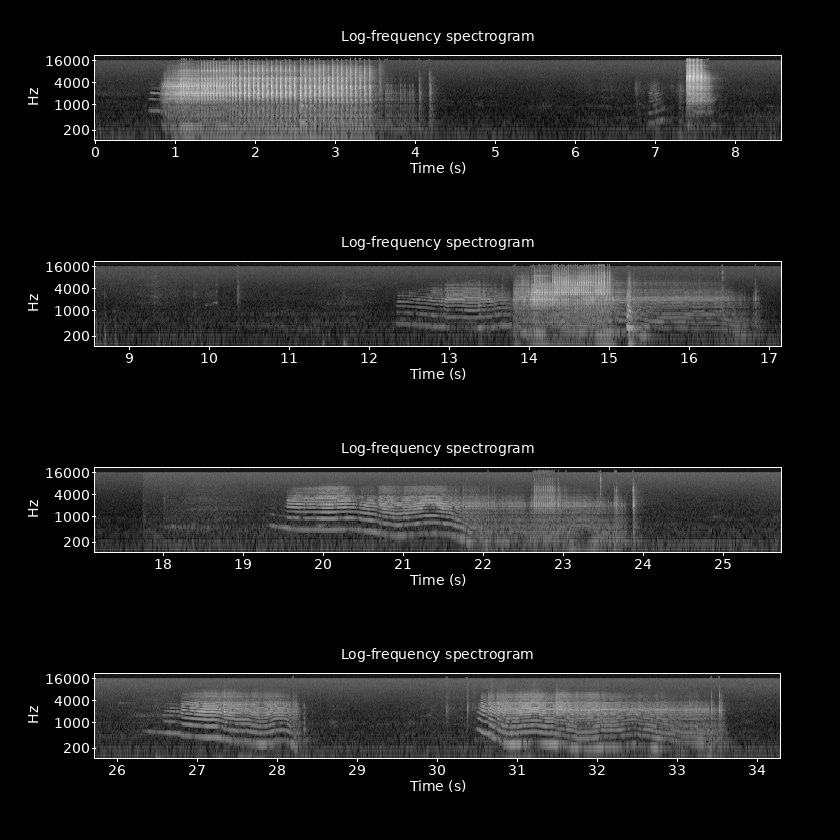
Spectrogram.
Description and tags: Porta rangendo, vários takes.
